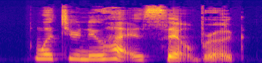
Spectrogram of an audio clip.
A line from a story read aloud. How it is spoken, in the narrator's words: He laughed and asked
